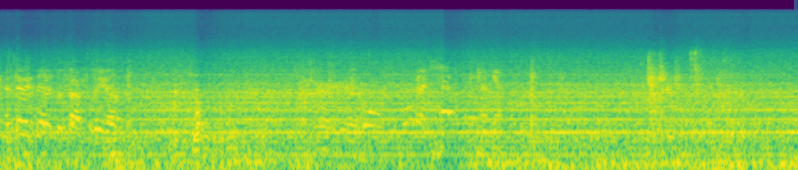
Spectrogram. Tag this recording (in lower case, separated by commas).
vehicle, speech, boat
